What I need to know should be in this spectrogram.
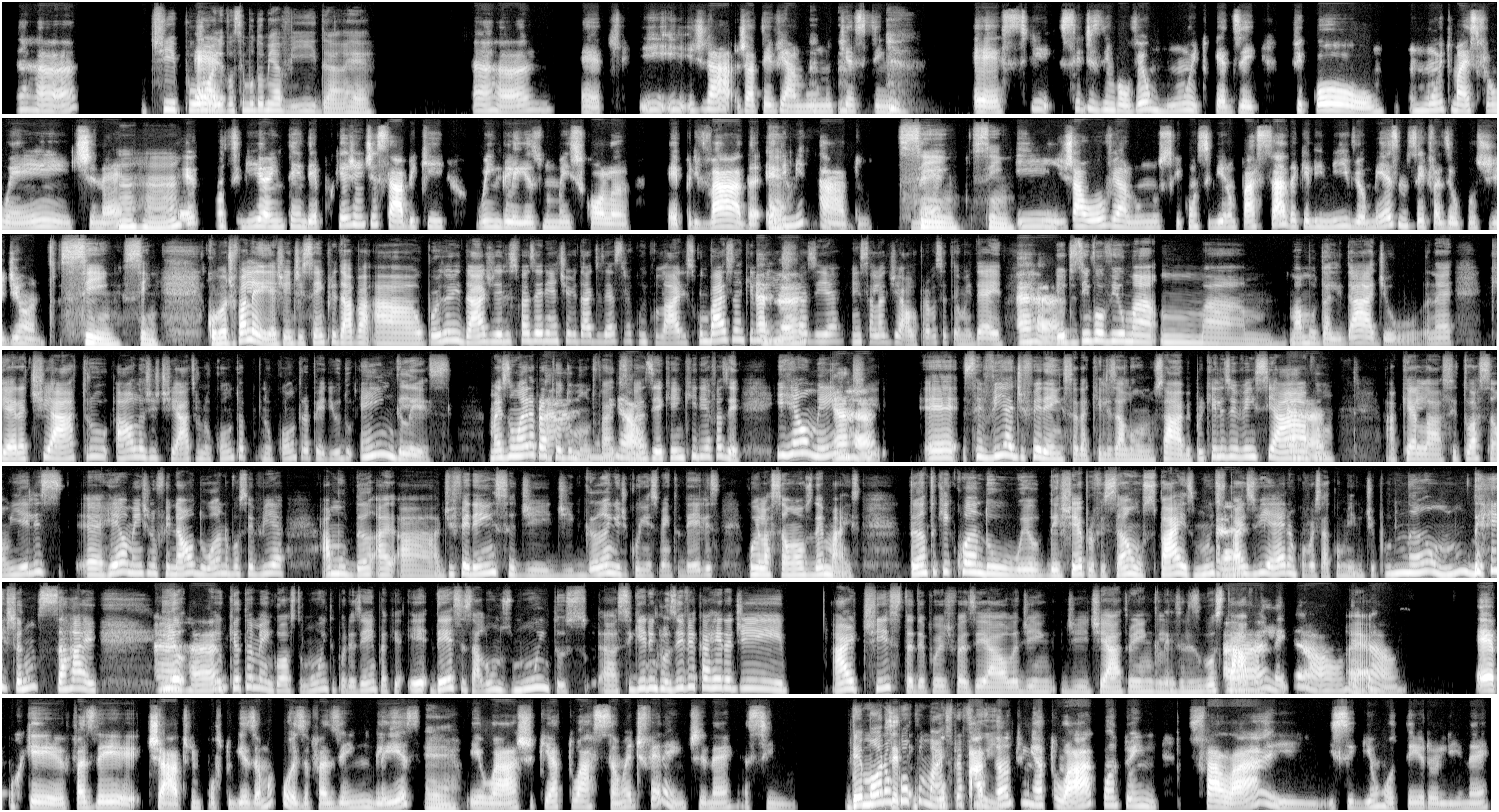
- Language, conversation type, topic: Portuguese, podcast, O que te dá orgulho na sua profissão?
- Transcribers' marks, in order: tapping; throat clearing; laughing while speaking: "não deixa"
